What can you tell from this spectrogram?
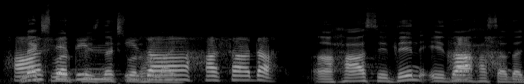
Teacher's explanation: ہا کو لمبا کرنا ہے الف مدہ کی وجہ سے، اور دال کے نیچے تنوین کسرہ، اس کو ظاہر کر کے پڑھنا ہے، اس کے تنوین کی وہ اظہار ہے. · زال کو لمبا کرنا ہے الف مدہ کی وجہ سے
